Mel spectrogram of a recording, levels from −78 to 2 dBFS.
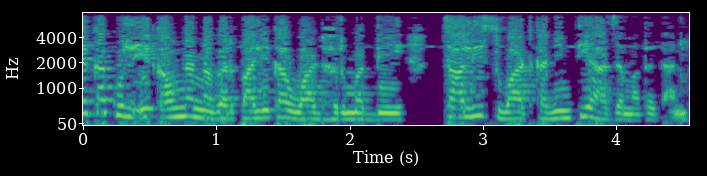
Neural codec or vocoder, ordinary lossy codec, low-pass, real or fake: none; none; 7.2 kHz; real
